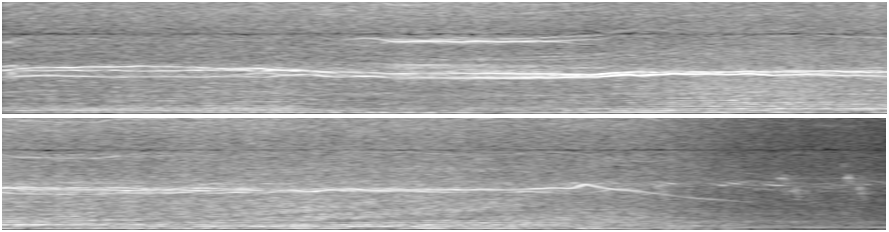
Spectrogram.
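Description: Quadcopter's four electric motors and propellers hovering, a steady buzz with a high whine over it. Near the end the pitch drops and the sound fades as the motors wind down.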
